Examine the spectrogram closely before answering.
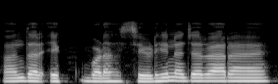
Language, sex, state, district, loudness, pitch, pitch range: Hindi, male, Jharkhand, Garhwa, -12 LUFS, 155 Hz, 145-155 Hz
